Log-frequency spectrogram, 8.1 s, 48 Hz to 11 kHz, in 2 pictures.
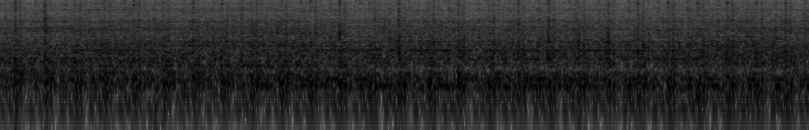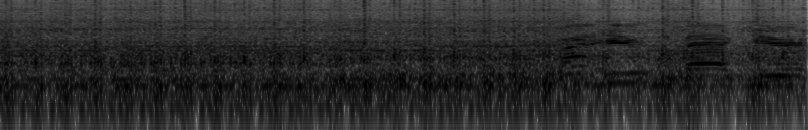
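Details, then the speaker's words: Jeep Wrangler YJ (1986-1995 model) at idle: rough running with a sharp puffing tick at firing pace, heard and felt at the back of the exhaust manifold; exhaust manifold gasket leak. "so fairly often you'll be able to kind of just hear it and know that the exhaust leak is coming from somewhere in the front for us we can tell that it's kind of coming from the manifold on the backside here"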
